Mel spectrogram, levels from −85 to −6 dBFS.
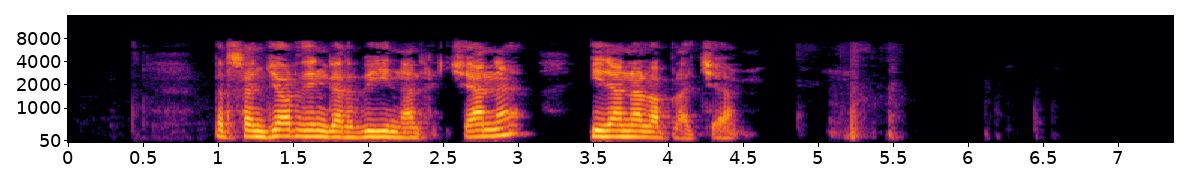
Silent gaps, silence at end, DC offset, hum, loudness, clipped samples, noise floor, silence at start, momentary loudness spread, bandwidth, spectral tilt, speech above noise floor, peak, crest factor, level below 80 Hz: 3.39-3.44 s, 4.71-4.82 s; 1.85 s; under 0.1%; none; -17 LUFS; under 0.1%; -90 dBFS; 1 s; 21 LU; 7.8 kHz; -5 dB/octave; 74 dB; -2 dBFS; 18 dB; -58 dBFS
